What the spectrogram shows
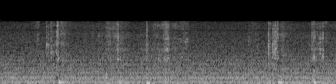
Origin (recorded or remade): recorded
